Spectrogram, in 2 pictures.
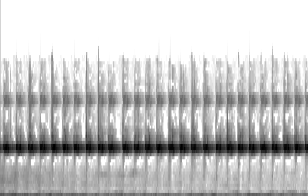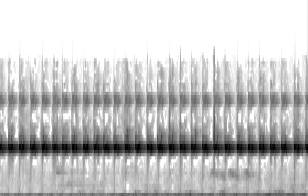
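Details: Clear, loud chirping of a cricket, a piercing high tone repeated in quick regular pulses around four per second without a break, over a soft low background murmur.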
